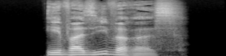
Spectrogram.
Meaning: strong/mixed nominative/accusative neuter singular comparative degree of evasiv
- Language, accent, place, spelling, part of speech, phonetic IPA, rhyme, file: German, Germany, Berlin, evasiveres, adjective, [ˌevaˈziːvəʁəs], -iːvəʁəs, De-evasiveres.ogg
